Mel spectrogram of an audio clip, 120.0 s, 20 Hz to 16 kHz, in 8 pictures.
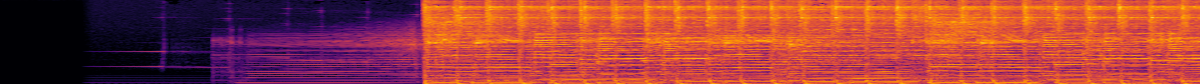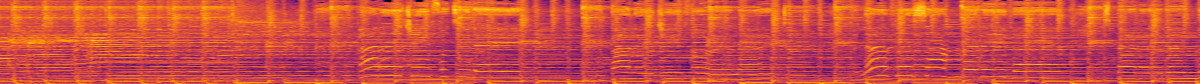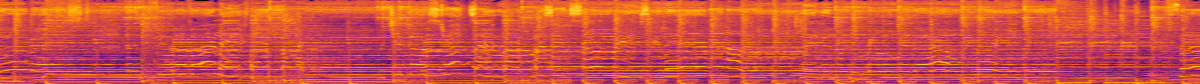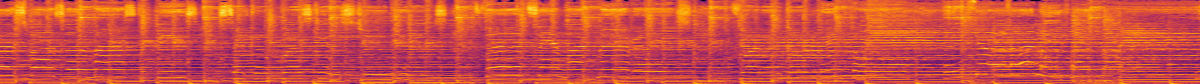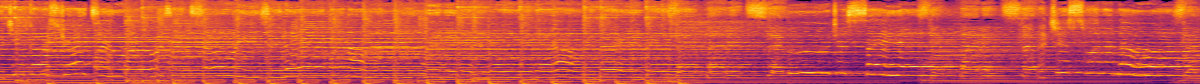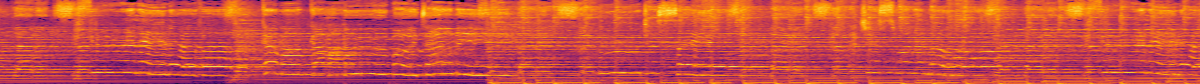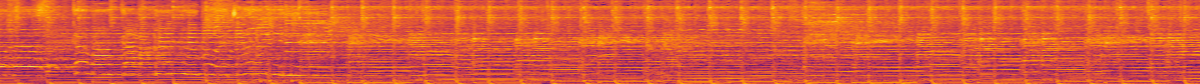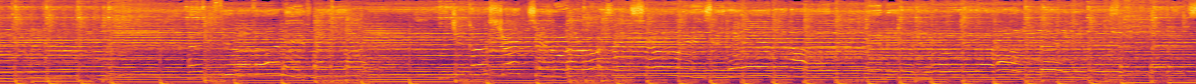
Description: British pop band
60’s girl group sound
This stuff really does feel 1963.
